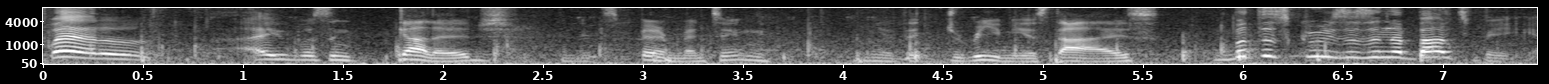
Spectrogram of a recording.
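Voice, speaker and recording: A man's voice: fairly high pitch, very animated, unhurried, noisy background. Man doing a boastful pirate major. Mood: smug. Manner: blustering, theatrical commands. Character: swaggering one-eyed pirate major, vain and boastful. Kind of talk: comedy audio drama.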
